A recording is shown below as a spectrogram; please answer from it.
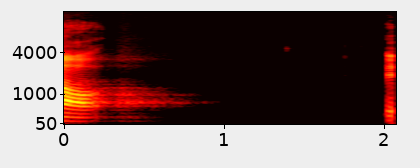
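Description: A man's voice says a drawn-out "Now," falling in pitch, then dead silence for about a second and a half.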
